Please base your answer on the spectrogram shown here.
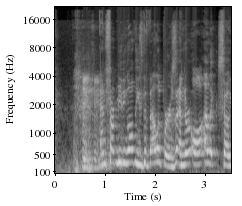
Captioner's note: laughing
